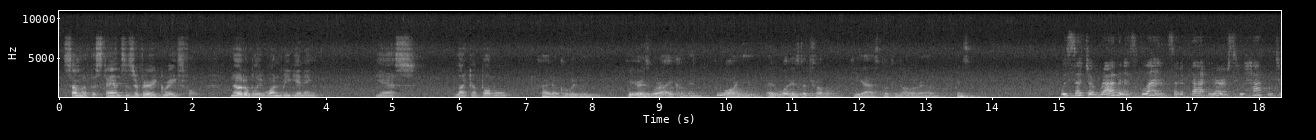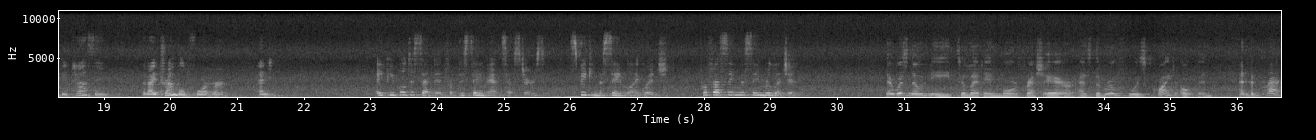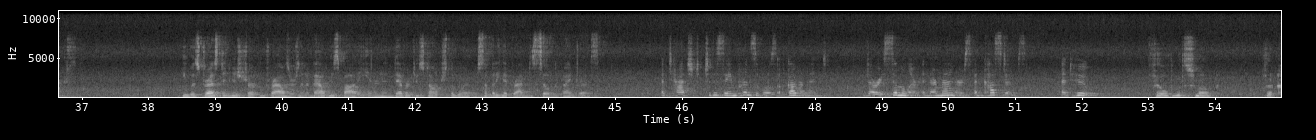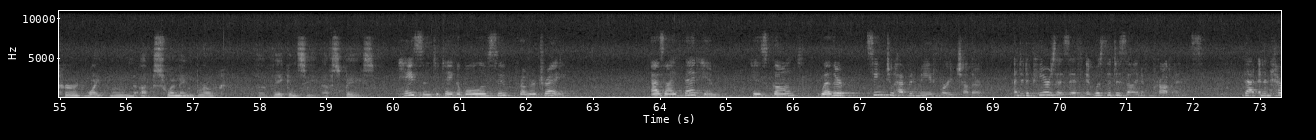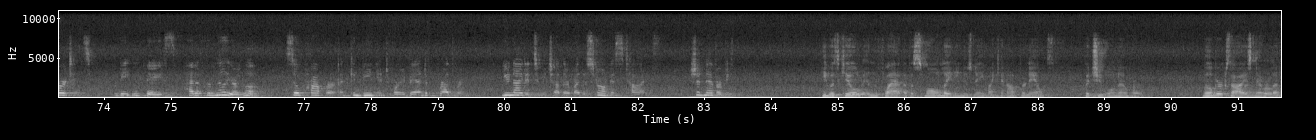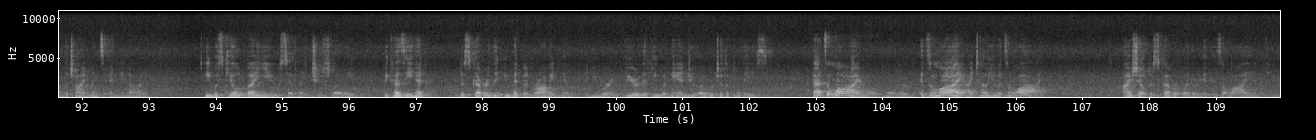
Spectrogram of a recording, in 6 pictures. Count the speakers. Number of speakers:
six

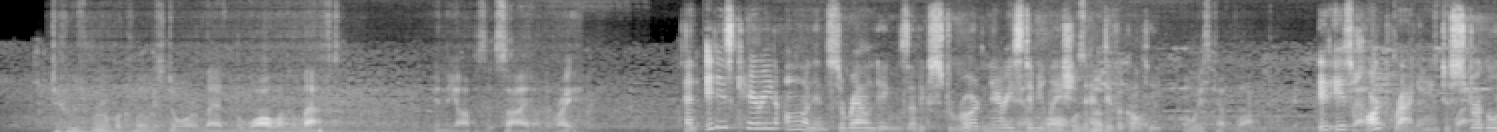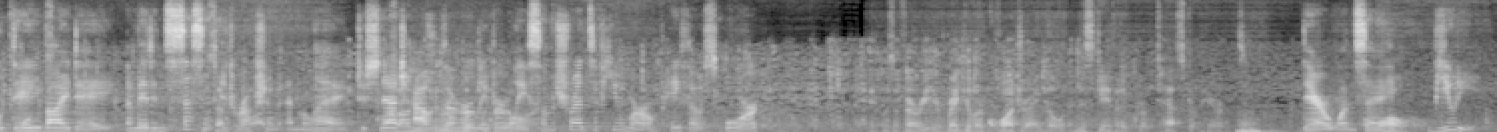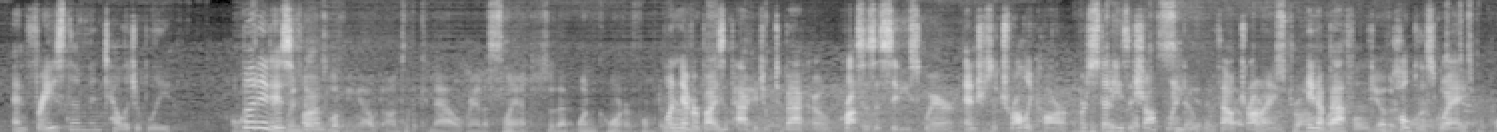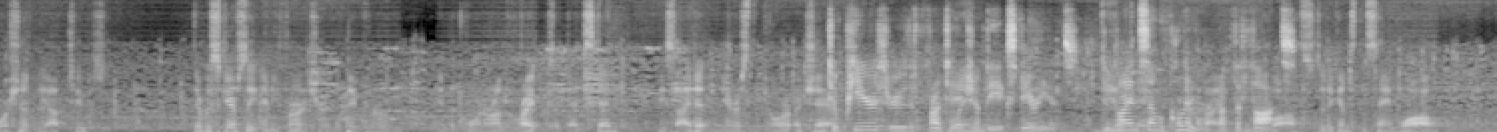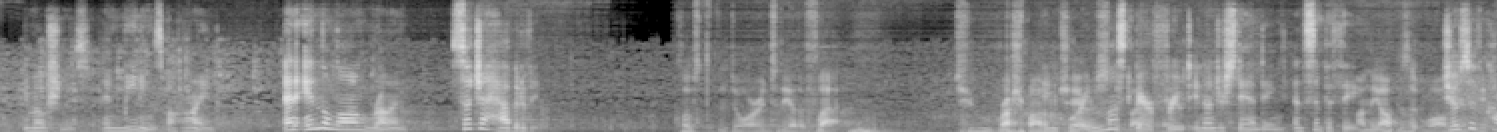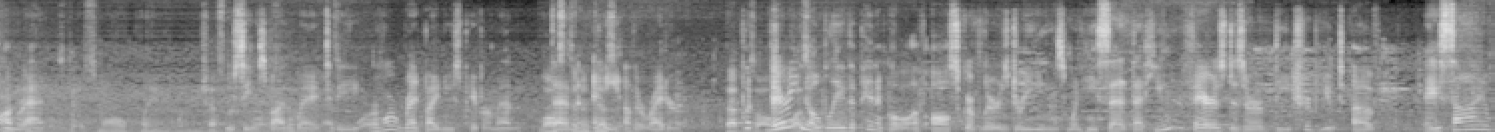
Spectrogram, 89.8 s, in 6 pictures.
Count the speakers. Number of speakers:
two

